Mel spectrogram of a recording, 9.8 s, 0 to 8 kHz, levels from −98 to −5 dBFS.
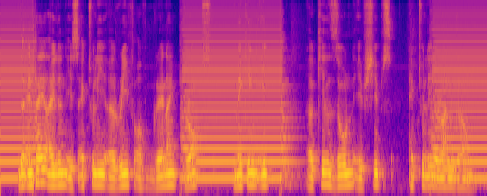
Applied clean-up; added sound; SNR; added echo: none; Alarm; 6 dB; none.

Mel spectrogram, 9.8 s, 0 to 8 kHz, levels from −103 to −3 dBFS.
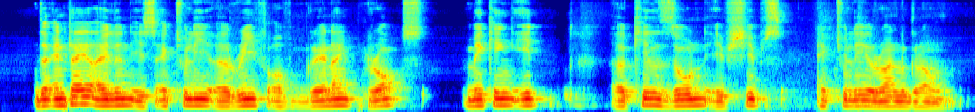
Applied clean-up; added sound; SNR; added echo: neural mask model Resemble Enhance denoiser.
